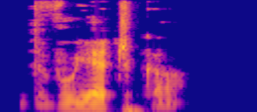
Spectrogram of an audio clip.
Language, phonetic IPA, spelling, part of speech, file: Polish, [dvuˈjɛt͡ʃka], dwójeczka, noun, Pl-dwójeczka.ogg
